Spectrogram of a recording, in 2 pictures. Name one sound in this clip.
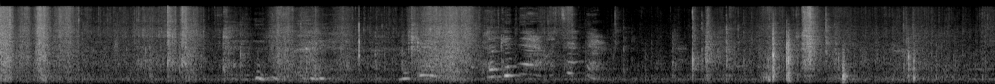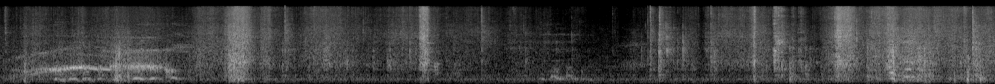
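Tissue paper rustles and crinkles close by.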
